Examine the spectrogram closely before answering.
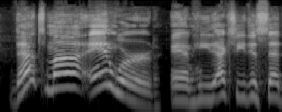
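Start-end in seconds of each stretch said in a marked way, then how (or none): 0.1-1.6 put-on drunk heckler drawl. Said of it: "he's like".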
